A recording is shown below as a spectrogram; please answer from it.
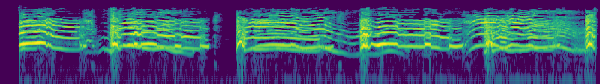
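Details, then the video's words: Chihuahua puppies inside a car, screaming in long, high, wavering wails with rich harmonics, several overlapping bursts of one to two seconds each separated by brief gaps, sharp yelps at the onsets; no other clear sounds. "Cute Chihuahua puppies😂 screaming inside the car"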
